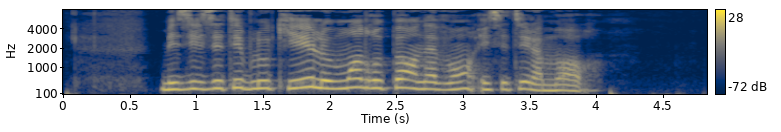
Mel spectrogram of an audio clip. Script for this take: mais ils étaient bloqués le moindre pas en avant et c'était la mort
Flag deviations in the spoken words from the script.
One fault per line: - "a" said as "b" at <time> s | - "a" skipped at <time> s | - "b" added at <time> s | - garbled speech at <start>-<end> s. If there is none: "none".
none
